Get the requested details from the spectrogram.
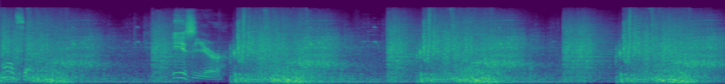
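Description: A magic spell crackles and whooshes in bursts.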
